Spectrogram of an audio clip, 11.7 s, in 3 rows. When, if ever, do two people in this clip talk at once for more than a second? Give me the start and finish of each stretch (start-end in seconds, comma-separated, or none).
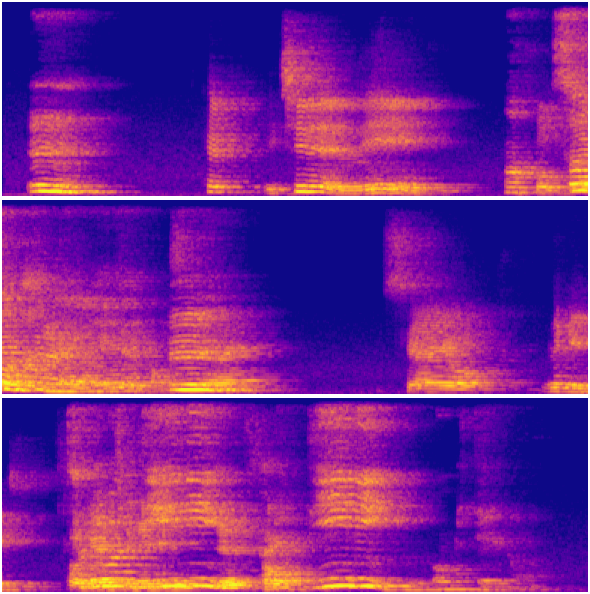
3.7-5.4, 8.2-9.8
